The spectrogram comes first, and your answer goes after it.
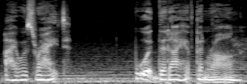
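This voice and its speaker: A woman's voice: sits low, flat delivery, measured pace, gravelly, over music, exaggerated voice. A woman voicing an earnest, troubled young seer in a video game cutscene, with dramatic delivery.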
